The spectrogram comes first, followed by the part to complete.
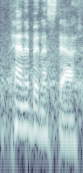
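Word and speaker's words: panobinostat: new agents for multiple myeloma this one you pronounce it so well hanabinostat very good thank you so where where does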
